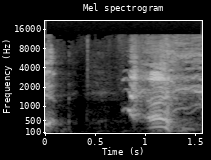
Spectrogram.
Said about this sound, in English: I'm burping now. I can't breathe. Hiccups. I can't breathe. I can't stop.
